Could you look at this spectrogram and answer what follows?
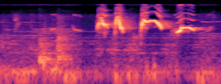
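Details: A green leafbird sings four loud, high, slurred whistled phrases in quick succession, some rising and some falling, after a brief faint chatter; the song is used as a lure to make other green leafbirds sing and get excited.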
